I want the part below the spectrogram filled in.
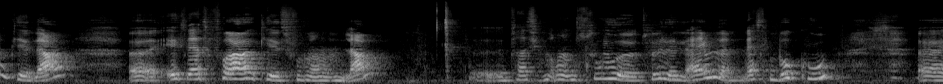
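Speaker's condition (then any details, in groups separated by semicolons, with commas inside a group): Multiple sclerosis; particular way of speaking, sometimes swaps words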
